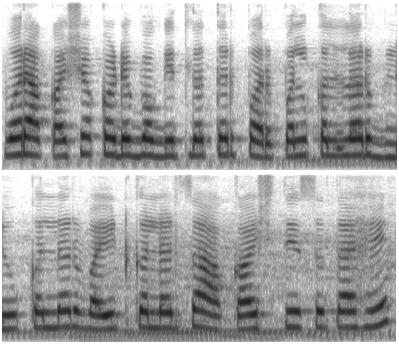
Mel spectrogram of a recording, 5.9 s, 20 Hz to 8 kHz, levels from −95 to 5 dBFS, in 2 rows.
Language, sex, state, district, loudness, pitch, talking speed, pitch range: Marathi, female, Maharashtra, Dhule, -16 LUFS, 285 Hz, 140 wpm, 270-290 Hz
